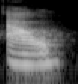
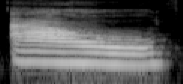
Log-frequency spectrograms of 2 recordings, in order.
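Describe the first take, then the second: First: The vowel is quick and natural. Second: The vowel is slow and exaggerated. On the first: "how I would say that quickly and naturally" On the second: "I'm kind of exaggerating that"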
